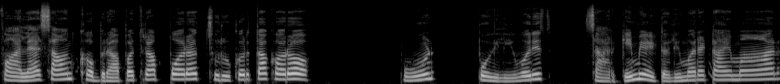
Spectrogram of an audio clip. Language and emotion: Goan Konkani, fearful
